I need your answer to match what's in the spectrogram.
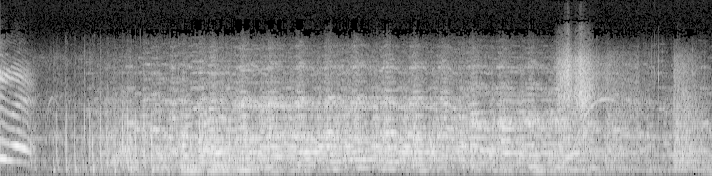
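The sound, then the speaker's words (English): Horses gallop hard in a steady rumbling rush as attackers on ponies charge down a hillside toward a wagon train, letting out wavering, howling cries over the hoofbeats, with a couple of sharp bursts of noise near the end. “The Lone Ranger quickly mounted Silver and raced toward the wagon.”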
